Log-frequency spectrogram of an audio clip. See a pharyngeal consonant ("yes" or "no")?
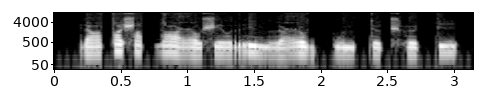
yes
